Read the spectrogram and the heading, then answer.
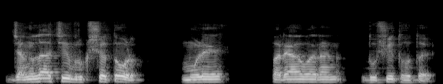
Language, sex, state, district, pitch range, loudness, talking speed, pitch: Marathi, male, Maharashtra, Pune, 110-120 Hz, -18 LUFS, 80 wpm, 115 Hz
